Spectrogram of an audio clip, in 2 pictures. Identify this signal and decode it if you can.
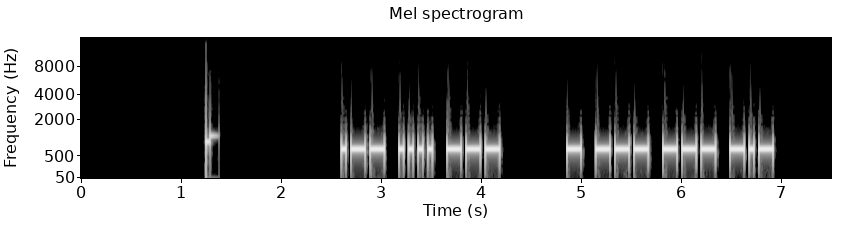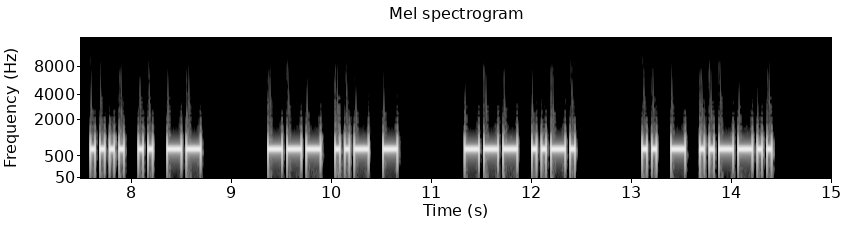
Morse code, heard as a keyed tone, about 25 wpm, 700 Hz. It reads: WHO TOOK HIM OUT OF IT?
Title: 2x Word-Spacing - Sentences from Top 300 Words - 25wpm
